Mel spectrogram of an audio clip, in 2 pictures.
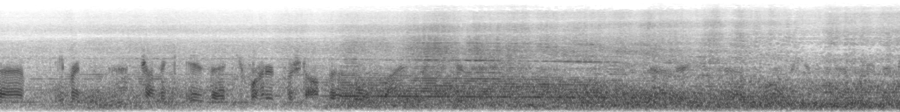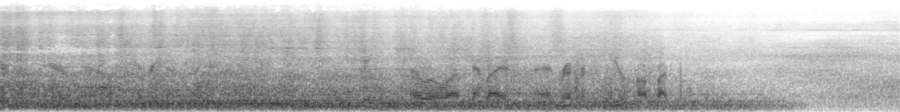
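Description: A jet airliner's engines roar loudly as it taxis close by.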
